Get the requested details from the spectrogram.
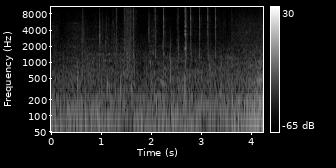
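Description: Short menu clicks tick quickly.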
